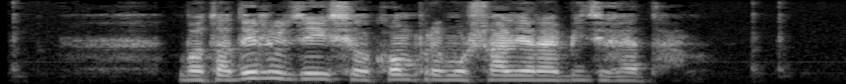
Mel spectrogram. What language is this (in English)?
Belarusian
